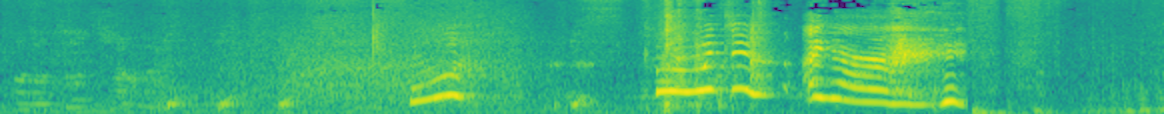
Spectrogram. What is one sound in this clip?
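A toddler squeals and babbles excitedly close by.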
